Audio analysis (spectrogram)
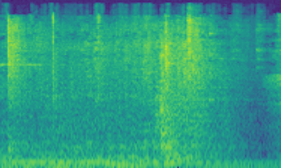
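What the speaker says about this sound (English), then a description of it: "and the doors slid open" Elevator doors slide open in a hotel lobby with a short mechanical whoosh and a soft thud, close by and over low background hum.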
